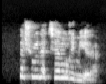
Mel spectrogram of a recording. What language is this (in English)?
Kabyle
